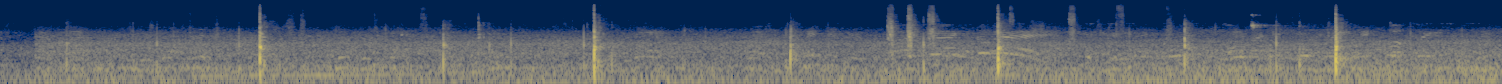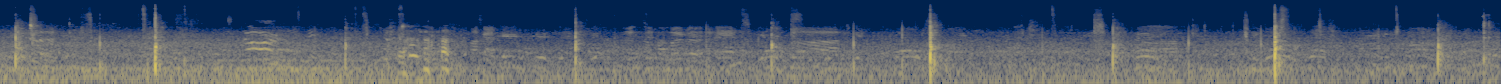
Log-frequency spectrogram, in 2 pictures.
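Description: Tennis rally on a hard court: sharp pops of the ball off racket strings and the ball bouncing on the court. A loud close hit comes about every three and a half seconds, with fainter hits and bounces from the far end in between.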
